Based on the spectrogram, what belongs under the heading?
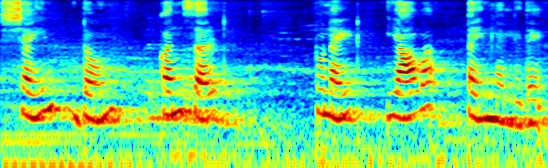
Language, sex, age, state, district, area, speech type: Kannada, female, 30-45, Karnataka, Mandya, rural, read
